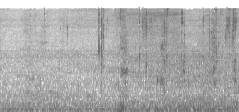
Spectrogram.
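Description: A man chewing a mouthful of shrimp close to the microphone, with a few small clicks.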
